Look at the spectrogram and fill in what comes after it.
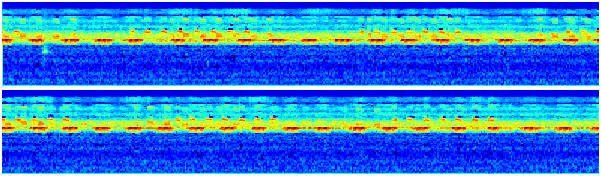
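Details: Autumn insect orchestra of crickets and companions by a streetlamp: continuous high-pitched chirping pulses about twice a second, layered with clustered trilled phrases from other insects recurring every few seconds.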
